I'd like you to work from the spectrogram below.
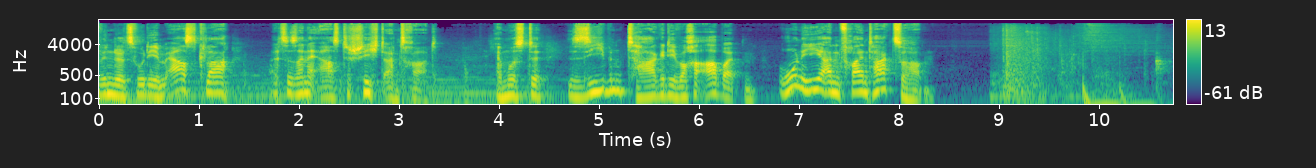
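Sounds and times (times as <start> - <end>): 
speech: 0.0 - 9.1
main entrance doors bursting open: 8.9 - 10.7.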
